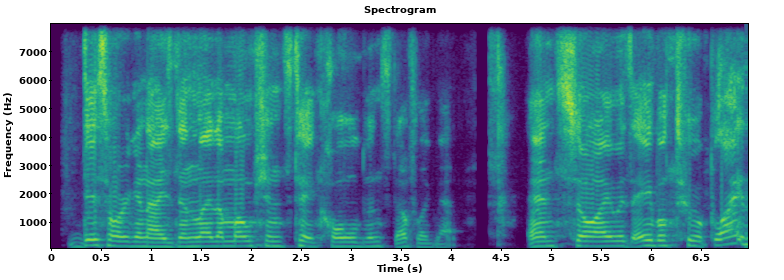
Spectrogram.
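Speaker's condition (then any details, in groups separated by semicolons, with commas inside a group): Cerebral palsy, spastic quadriplegia; quite severe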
